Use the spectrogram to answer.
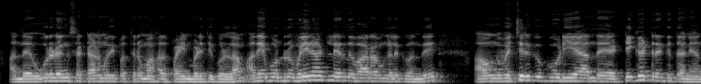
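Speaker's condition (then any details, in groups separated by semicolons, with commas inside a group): No condition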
